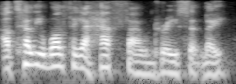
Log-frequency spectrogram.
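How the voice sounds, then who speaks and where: A man's voice: medium pitch, animated, moderate pace, warm tone, breathy edge. A man, chatting casually as a podcast co-host and cracking dry jokes. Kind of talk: casual chat. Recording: dull lo-fi podcast audio.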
